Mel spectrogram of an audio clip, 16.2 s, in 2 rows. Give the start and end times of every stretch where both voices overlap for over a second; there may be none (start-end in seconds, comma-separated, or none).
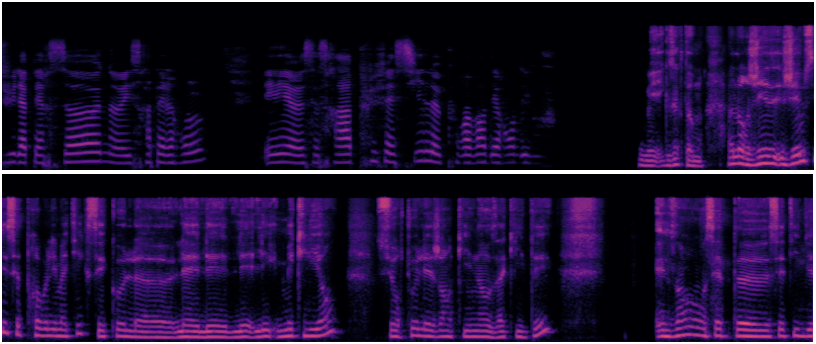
none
